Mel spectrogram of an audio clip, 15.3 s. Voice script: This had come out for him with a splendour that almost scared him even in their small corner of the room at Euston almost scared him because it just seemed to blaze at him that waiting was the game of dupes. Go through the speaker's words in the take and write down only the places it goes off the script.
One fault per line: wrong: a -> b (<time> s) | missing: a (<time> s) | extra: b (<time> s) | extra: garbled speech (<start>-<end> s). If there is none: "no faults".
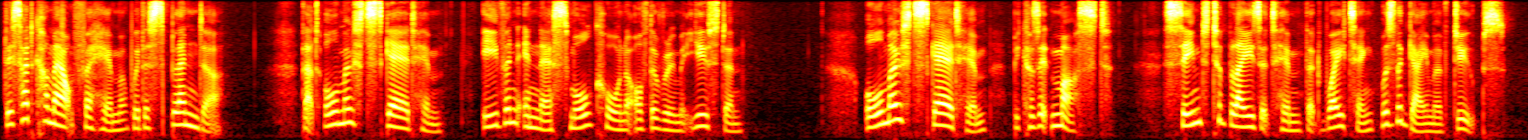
wrong: just -> must (10.5 s)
